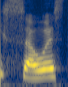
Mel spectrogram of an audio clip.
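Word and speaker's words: sewist: bring home some fabric I say seist instead of seer because Seer is spelled sewer and you're not making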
